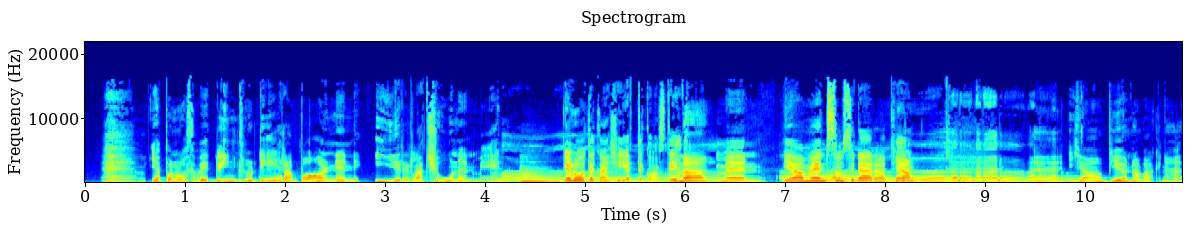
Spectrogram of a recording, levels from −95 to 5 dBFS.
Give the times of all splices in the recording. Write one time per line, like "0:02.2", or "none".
0:01.0
0:06.9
